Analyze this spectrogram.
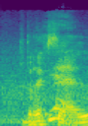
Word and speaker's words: Bruxelles: Going on Google Translate in a second to get the correct French pronunciation of that. I don't trust you. Bruxelles.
